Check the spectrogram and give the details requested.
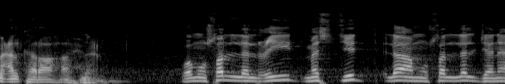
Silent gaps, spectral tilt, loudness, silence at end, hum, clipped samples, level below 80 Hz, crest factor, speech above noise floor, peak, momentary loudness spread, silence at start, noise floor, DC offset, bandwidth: none; -6.5 dB/octave; -26 LUFS; 0 s; none; under 0.1%; -48 dBFS; 18 dB; 33 dB; -8 dBFS; 8 LU; 0 s; -58 dBFS; under 0.1%; 11.5 kHz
